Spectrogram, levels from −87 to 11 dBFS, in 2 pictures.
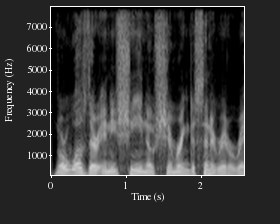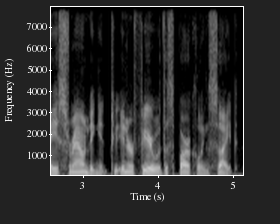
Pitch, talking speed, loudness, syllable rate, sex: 115 Hz, 200 wpm, -19 LUFS, 6.2 syllables/s, male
